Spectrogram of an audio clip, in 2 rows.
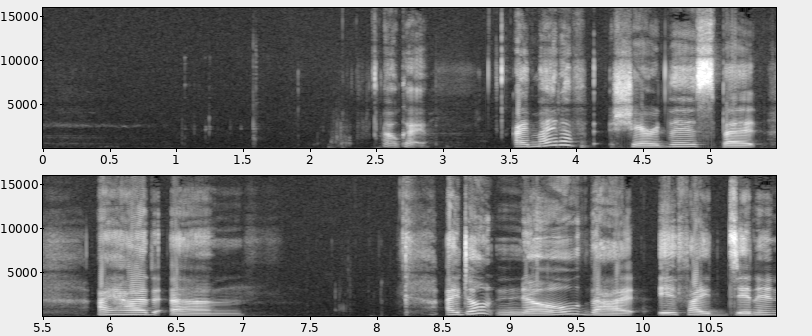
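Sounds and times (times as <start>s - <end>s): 
sipping tea from a cup: 0.0s - 3.5s, 7.2s - 8.4s
soft slurping: 0.0s - 4.8s, 7.0s - 8.4s
speech: 2.6s - 3.0s, 3.6s - 7.1s, 8.5s - 10.9s.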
